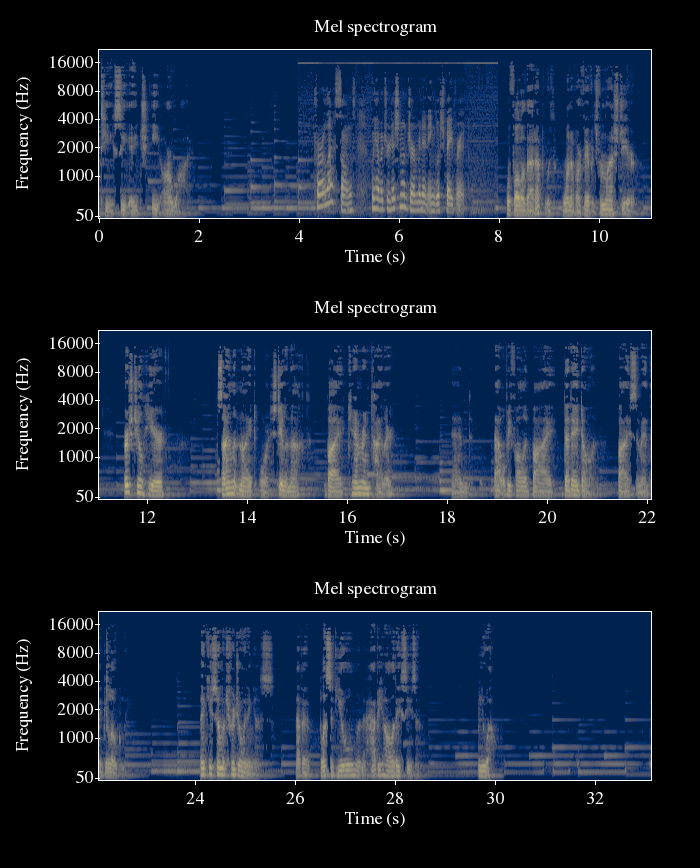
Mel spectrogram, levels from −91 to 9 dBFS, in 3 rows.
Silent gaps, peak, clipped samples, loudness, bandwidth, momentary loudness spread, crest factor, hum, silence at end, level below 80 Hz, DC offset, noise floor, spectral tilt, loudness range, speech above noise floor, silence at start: none; -6 dBFS; under 0.1%; -29 LUFS; 16.5 kHz; 22 LU; 26 dB; none; 0 s; -64 dBFS; under 0.1%; -58 dBFS; -5 dB/octave; 9 LU; 30 dB; 0 s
